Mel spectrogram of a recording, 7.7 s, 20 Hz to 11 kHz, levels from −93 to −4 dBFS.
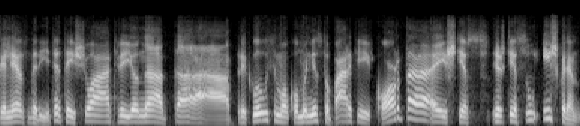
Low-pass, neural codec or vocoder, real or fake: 7.2 kHz; codec, 16 kHz, 0.8 kbps, ZipCodec; fake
